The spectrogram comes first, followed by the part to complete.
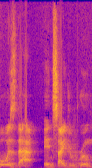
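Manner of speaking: ordinary talk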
